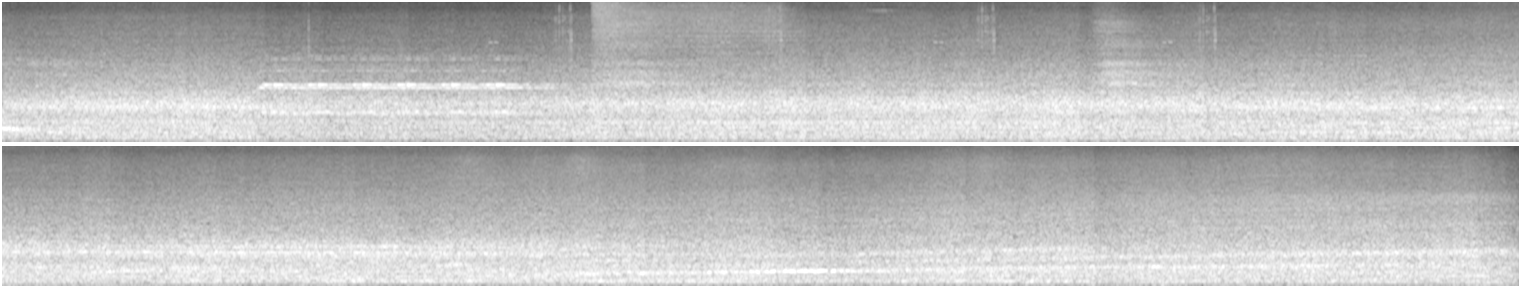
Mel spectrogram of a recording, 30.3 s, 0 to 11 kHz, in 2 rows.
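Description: Nagoya Municipal Subway 3000-series train departing an underground platform. A steady tone sounds for a few seconds near the start, and a sharp burst with a short hiss of air follows about six seconds in. The train then pulls away, its motor whine rising in pitch as it speeds up.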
